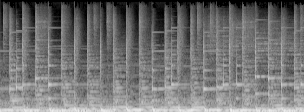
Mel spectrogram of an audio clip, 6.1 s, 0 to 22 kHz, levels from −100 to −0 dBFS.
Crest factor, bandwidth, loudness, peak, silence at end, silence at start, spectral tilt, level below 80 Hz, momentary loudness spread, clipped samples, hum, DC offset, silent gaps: 12 dB; 18 kHz; -18 LUFS; -2 dBFS; 0 s; 0 s; -5.5 dB/octave; -18 dBFS; 2 LU; under 0.1%; none; under 0.1%; none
